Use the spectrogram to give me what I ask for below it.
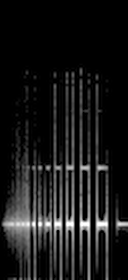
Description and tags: A high pitched stuttering beeping. Created with a Nord Modular synthesizer.
digital, glitch, stutter, alarm, sound-design, beep, electronic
